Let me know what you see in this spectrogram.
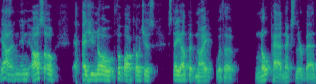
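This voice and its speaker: A man with a normal speaking voice talks at a medium pitch and a moderate pace. His pitch varies in an ordinary way over a quiet background. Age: 60s. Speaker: speed coach. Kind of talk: podcast interview.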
